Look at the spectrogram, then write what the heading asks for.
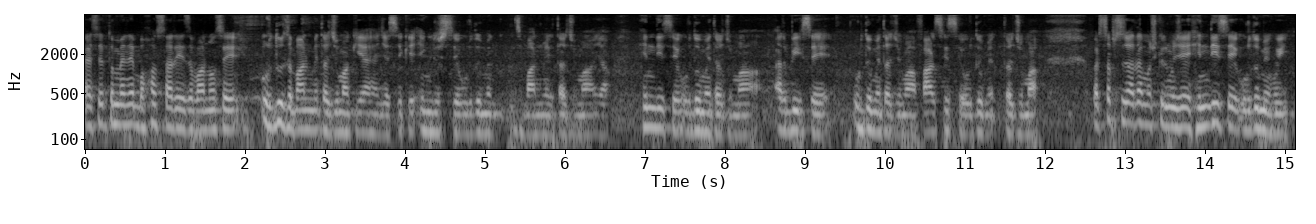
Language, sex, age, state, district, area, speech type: Urdu, male, 45-60, Delhi, South Delhi, urban, spontaneous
